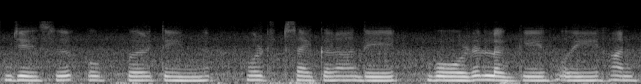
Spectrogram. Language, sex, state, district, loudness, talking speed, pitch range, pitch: Punjabi, female, Punjab, Kapurthala, -16 LUFS, 85 wpm, 185-200 Hz, 190 Hz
